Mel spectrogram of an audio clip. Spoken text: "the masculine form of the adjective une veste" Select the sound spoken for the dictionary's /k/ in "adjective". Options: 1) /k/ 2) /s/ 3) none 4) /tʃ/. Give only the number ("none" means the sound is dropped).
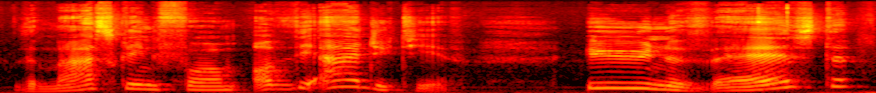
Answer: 1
